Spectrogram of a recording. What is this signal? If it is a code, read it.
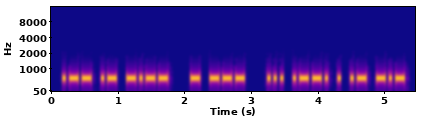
Morse code, heard as a keyed tone, about 25 wpm, 600 Hz. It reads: WAY TO SPEAK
